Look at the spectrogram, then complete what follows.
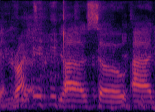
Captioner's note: all laughing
